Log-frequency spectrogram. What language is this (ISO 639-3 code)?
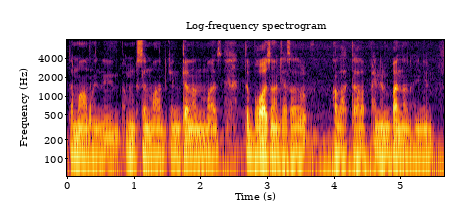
kas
